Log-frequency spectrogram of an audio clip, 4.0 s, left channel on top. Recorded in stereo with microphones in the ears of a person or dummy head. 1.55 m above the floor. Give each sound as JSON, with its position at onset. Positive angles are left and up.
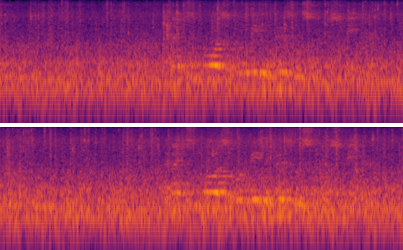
{"t": 1.6, "sound": "a man speaking", "side_deg": 0, "distance_m": 1.3}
